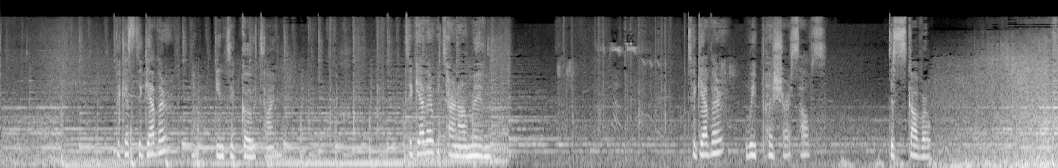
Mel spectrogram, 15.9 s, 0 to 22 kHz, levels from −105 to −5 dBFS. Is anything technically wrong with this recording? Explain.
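Yes. Damaged data in a compressed stream, at 2.84–2.89, 7.29–7.35, 8.32–8.37 and 13.89–13.96 s: corrupted bytes break the decoder's frame sync, leaving short glitches while it resynchronises.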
